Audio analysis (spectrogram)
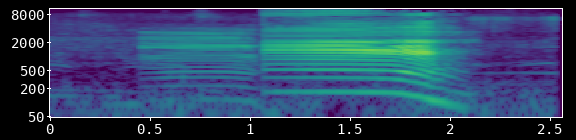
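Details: A group of female cows on the road calling to the herd; one cow gives a two-part moo, a softer opening note breaking into a louder, rich bellow that slides downward as it fades.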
